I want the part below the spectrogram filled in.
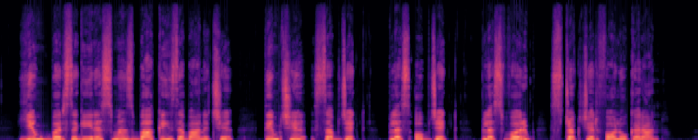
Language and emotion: Kashmiri, neutral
